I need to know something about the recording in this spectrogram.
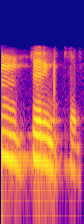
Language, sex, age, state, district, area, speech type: Tamil, female, 45-60, Tamil Nadu, Tiruvannamalai, urban, conversation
